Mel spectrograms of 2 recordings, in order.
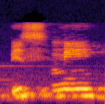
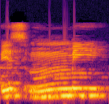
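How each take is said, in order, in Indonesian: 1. Bunyi m dan vokalnya terdengar ringan dan tipis. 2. Bunyi m dan vokalnya terdengar berat dan tebal.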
